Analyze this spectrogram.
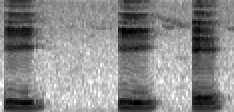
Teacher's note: इन स्वरों के उच्चारण में दोनों ओठ खुलकर वृत्ताकार रूप नहीं बनाते हैं, मतलब पूरा गोल नहीं होते हैं, रूप नहीं बनाते हैं। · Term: अनराउंडेड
